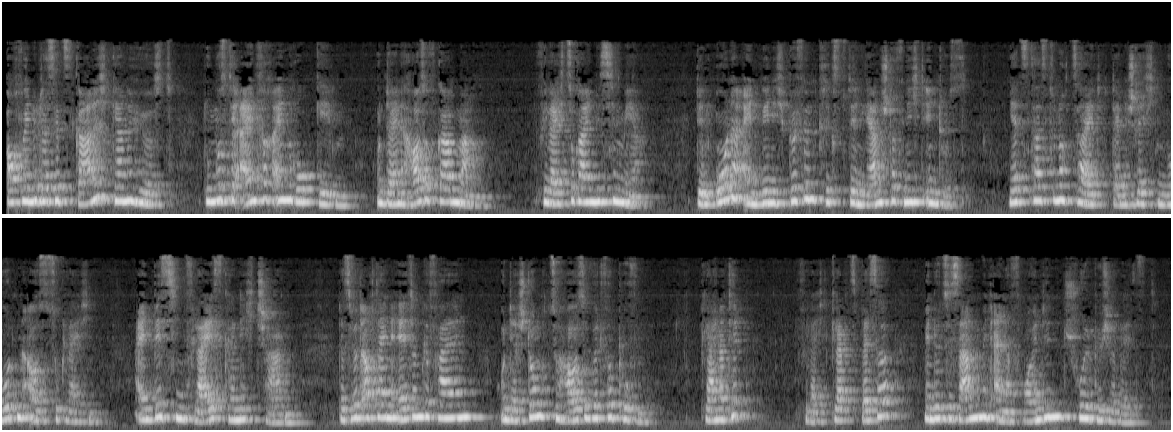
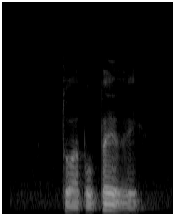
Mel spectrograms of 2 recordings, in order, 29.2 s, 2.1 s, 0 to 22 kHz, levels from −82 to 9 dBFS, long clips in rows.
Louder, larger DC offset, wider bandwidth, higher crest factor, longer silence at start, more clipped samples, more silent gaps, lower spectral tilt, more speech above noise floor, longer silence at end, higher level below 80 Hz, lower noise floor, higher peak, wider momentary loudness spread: first, -12 LUFS vs -35 LUFS; neither; first, 11 kHz vs 7.8 kHz; second, 12 dB vs 18 dB; second, 0.05 s vs 0.75 s; neither; neither; second, -5.5 dB/octave vs -8.5 dB/octave; second, 32 dB vs 37 dB; about the same, 0.35 s vs 0.45 s; first, -52 dBFS vs -70 dBFS; second, -43 dBFS vs -71 dBFS; first, 0 dBFS vs -18 dBFS; about the same, 14 LU vs 14 LU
